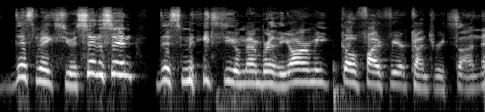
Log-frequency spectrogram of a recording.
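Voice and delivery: loud, high-pitched recruiter proclamation; mock-official, punched-out announcement; army recruiter. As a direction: declare it like an officer swearing in recruits. Acts movie army recruiter addressing immigrants.

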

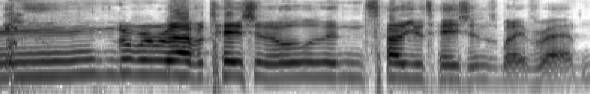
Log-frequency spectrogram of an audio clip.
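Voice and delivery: slow, hammed-up greeting after a long hum; hum, then draw the words out pompously; stage-character greeting. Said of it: "you have to start with".

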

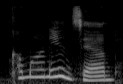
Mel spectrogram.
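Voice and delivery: high, loud coaxing call. A narrator's reading. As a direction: call a child into the water. Stella calls Sam into the water.

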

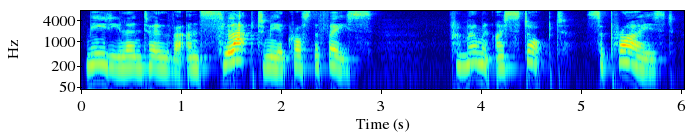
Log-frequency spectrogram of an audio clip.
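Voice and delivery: ordinary delivery

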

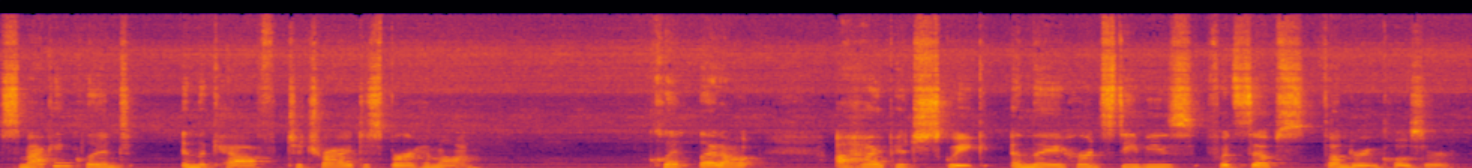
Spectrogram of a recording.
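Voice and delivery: ordinary delivery, nothing marked

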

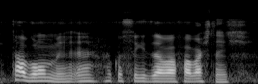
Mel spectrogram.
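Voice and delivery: normal talking voice

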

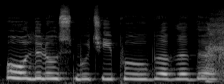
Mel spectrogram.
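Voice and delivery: very high gushing dog greeting; mock pet voice. Mock greeting to the dog after a long day, high-pitched baby voice. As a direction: imitate a doting owner, way up high. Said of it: "you're greeting your dog and".

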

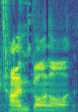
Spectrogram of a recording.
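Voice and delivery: usual speaking voice

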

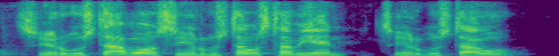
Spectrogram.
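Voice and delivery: high calls of the name through the door; guards calling out. Retold or imitated.

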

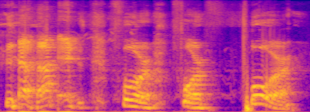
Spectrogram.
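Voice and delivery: slow, laughing mock repeat.

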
